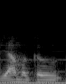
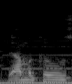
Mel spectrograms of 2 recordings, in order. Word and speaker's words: Yamaku: third or fourth of yamaku Y oh I said it right the first time yamak yam yamaku librar is either in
